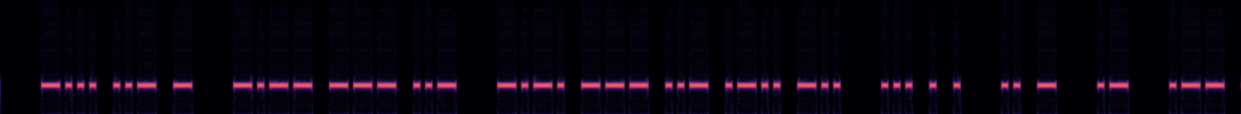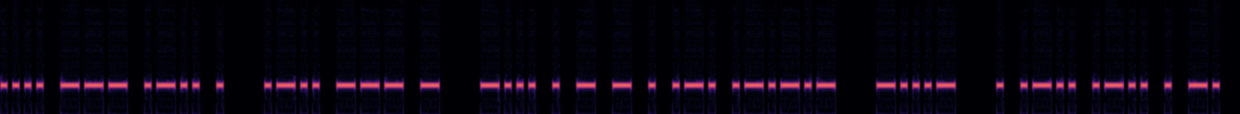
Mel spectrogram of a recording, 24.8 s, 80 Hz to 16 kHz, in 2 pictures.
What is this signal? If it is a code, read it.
Morse code, heard as a keyed tone, about 20 wpm, 1000 Hz. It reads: BUT YOU COULD SEE IT A WHOLE LOT BETTER. <BT> ELLEN
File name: 20wpm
